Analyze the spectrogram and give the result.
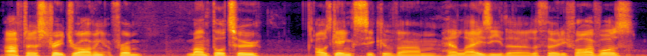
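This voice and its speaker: A very low-voiced man walks through his car projects in a casual vlog. He is coming down with a cold and his voice is a little worn. He talks in a loose, rambling way, full of ums and restarts. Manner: rambling, hesitant, lots of ums. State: getting a cold, losing his voice. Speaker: car vlogger.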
